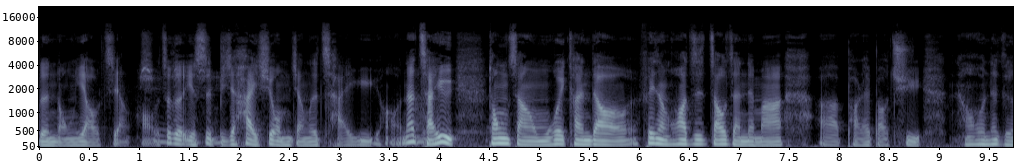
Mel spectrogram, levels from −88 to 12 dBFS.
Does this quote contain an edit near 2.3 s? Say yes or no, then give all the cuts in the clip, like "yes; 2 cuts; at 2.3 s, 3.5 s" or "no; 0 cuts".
no; 2 cuts; at 4.5 s, 7.1 s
